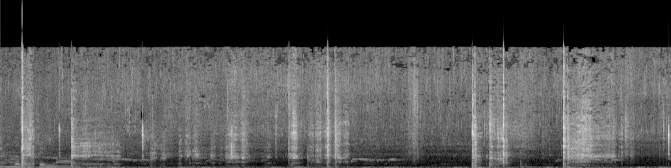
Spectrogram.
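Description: Kaffir lime leaves and lemongrass stalks sizzling in hot oil in a steel wok. A metal ladle scrapes and clinks against the pan again and again as the leaves, fried crisp, are stirred and scooped out.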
